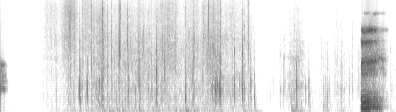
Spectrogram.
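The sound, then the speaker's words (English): Two pieces of folded parchment paper are unfolded with many quick, faint crackles and rustles over a few seconds. A short voice follows after a pause. “There are two pieces of paper folded together.”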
